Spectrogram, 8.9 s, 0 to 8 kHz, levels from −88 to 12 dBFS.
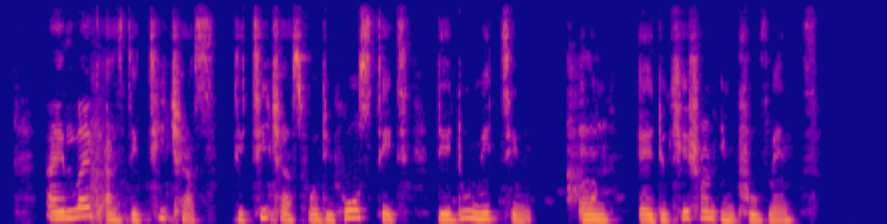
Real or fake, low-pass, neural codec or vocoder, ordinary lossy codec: fake; none; codec, 16 kHz, 16 kbps, FreqCodec, larger model; none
